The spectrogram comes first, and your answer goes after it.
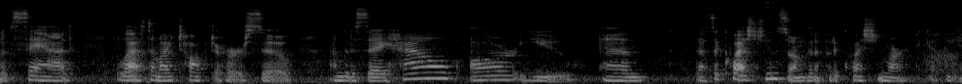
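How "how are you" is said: slow, word-by-word dictation; unhurried teacher sounding out a sentence; writing-out pace. Shown as a demonstration. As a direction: stretch each word as you write it out. Teacher sounds out letter while writing.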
